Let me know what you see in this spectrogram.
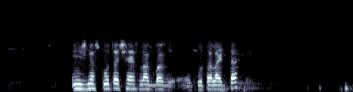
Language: Kashmiri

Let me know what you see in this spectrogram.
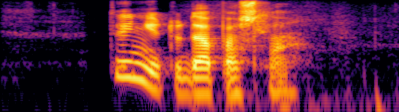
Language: Russian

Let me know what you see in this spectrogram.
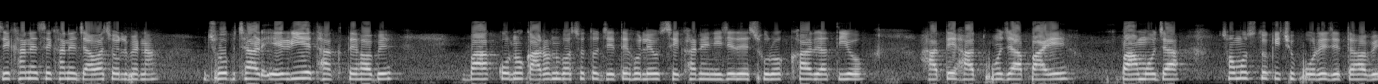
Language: Bangla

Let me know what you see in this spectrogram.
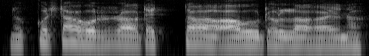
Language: Finnish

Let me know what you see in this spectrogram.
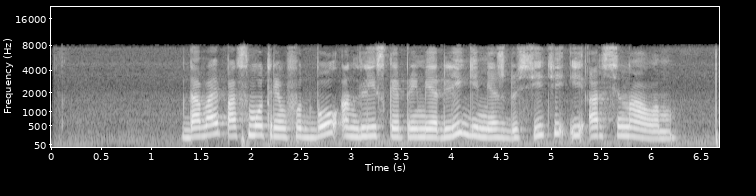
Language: Russian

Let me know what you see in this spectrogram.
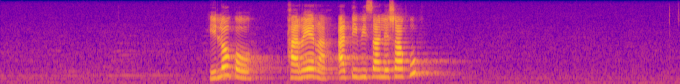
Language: Tsonga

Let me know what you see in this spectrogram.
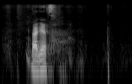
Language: Basque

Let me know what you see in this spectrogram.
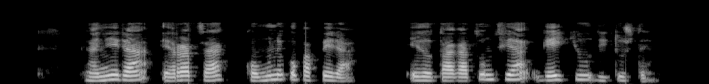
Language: Basque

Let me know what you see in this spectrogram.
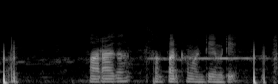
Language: Telugu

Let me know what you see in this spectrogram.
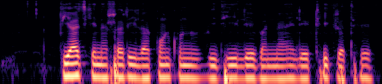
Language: Chhattisgarhi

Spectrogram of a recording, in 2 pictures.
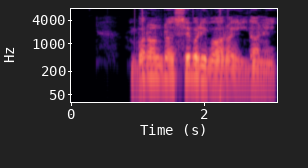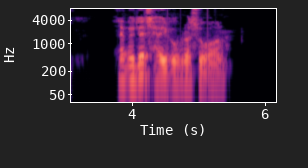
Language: Dargwa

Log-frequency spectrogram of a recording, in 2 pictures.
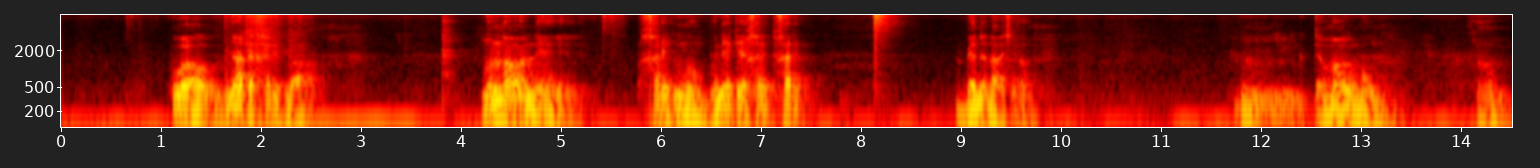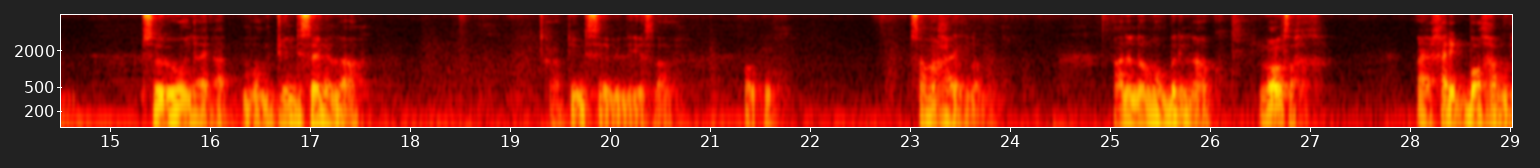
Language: Gambian Wolof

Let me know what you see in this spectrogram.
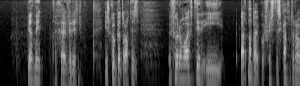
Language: Icelandic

